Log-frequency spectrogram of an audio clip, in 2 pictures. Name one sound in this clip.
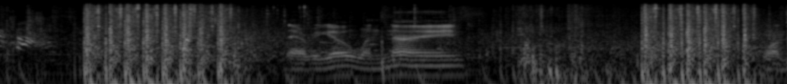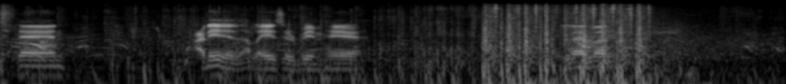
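Rapid gunshots rattle loudly in bursts.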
